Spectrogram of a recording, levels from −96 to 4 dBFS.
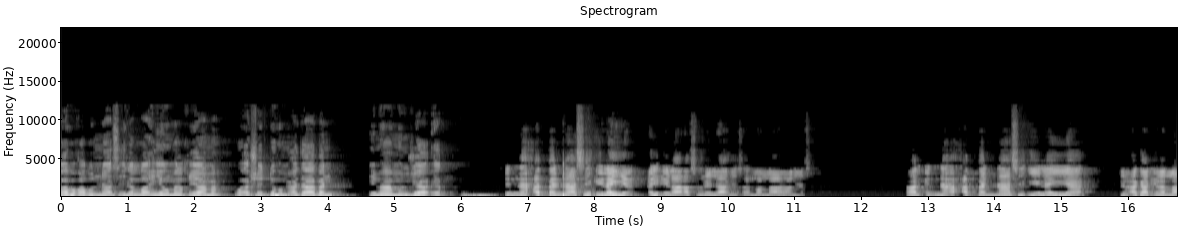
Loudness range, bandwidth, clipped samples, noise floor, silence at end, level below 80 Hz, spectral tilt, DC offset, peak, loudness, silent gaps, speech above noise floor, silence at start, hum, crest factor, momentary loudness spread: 9 LU; 11 kHz; under 0.1%; -85 dBFS; 0 s; -48 dBFS; -6.5 dB/octave; under 0.1%; -4 dBFS; -24 LUFS; none; 61 dB; 0 s; none; 20 dB; 15 LU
